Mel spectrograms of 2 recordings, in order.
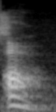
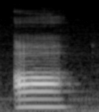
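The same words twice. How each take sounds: First: The pitch falls sharply from high to low. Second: The pitch stays high and level. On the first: "from highest point sharply going down" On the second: "You don't need to put any emotions"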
